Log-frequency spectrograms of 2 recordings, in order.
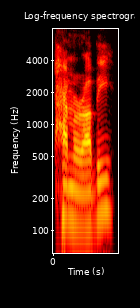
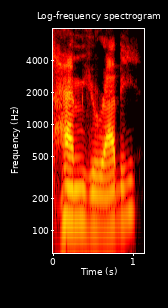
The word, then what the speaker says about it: Hammurabi: growing up I mean the guy mispronounces Hammurabi as ham urabi but other than that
